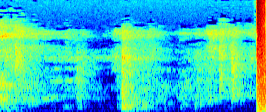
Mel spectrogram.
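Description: A cricket bat meeting a hanging practice ball in a back-foot defensive stroke, a single sharp knock near the end, with a fainter thump about a second in.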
